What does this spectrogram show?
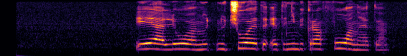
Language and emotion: Russian, angry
